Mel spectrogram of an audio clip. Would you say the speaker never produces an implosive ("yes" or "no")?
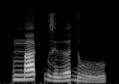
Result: no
